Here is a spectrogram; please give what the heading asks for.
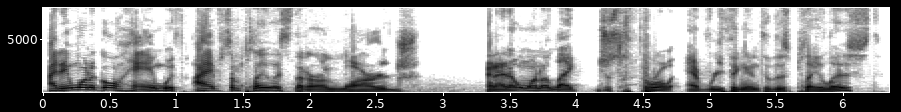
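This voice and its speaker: A man's voice: fairly high pitch, fairly quick. A young man streaming a card game, chatting casually in a rambling way full of fillers, and stuffed up with congestion. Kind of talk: casual chat while playing a card game.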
